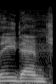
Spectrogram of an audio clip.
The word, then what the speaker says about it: Edam: Well, look, we're not Dutch, Dino, but I'm going to go with Edam cheese. – Me too, I'm going with Edam cheese. – So there we are. Take that as the pronunciation.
